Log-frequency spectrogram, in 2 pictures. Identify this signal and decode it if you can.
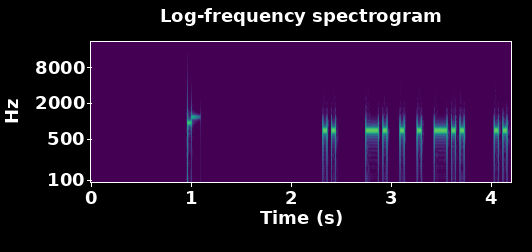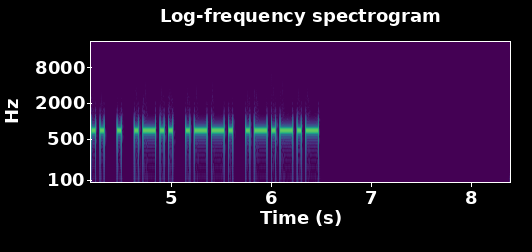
Morse code, heard as a keyed tone, about 28 wpm, 700 Hz. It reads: I NEED HELP.
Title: Sentences from Top 1000 Words - Review Part 1 - 28wpm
